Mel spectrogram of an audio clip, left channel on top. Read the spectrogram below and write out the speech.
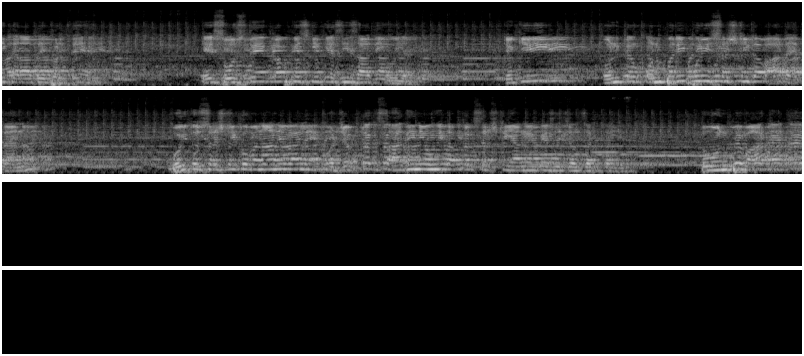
कराते फिरते हैं। ये सोचते हैं कब किसकी कैसी शादी हो जाए, क्योंकि उन पर ही पूरी सृष्टि का भार रहता है ना। वही तो सृष्टि को बनाने वाले हैं, और जब तक शादी नहीं होगी तब तक सृष्टि आगे कैसे चल सकती है। तो उन पे भार रहता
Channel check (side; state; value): right; silent; digital silence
